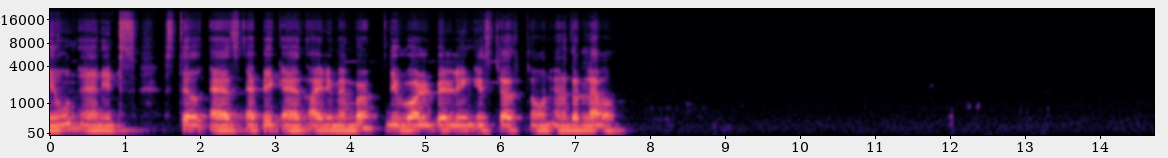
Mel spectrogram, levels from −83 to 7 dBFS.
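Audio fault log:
The speech signal shows no audible technical faults at any point in the recording.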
